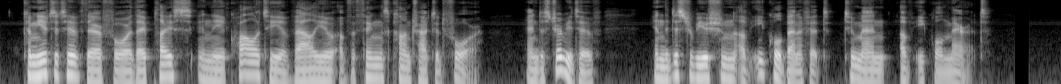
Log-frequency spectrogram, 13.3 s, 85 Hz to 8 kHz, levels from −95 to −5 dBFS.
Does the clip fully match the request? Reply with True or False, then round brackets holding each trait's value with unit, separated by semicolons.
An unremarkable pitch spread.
False (5.7 semitones)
